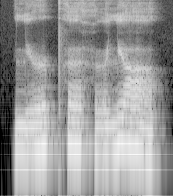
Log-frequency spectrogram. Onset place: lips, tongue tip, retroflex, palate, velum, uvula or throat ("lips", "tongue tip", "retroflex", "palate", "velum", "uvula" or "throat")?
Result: tongue tip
